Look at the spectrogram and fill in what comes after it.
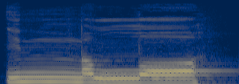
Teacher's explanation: আল্লাহর লামের ডাইনে জবর আসছে আল্লাহর লামকে মোটা করিয়া পড়তে হবে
